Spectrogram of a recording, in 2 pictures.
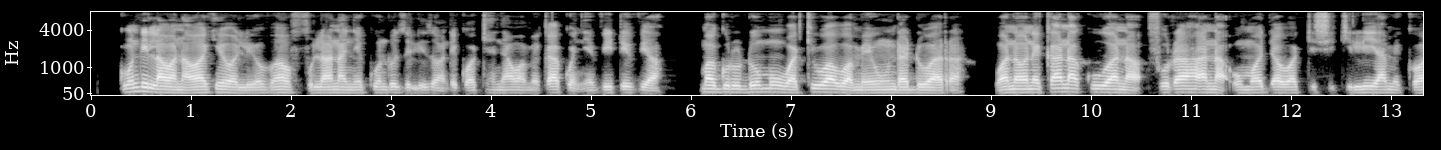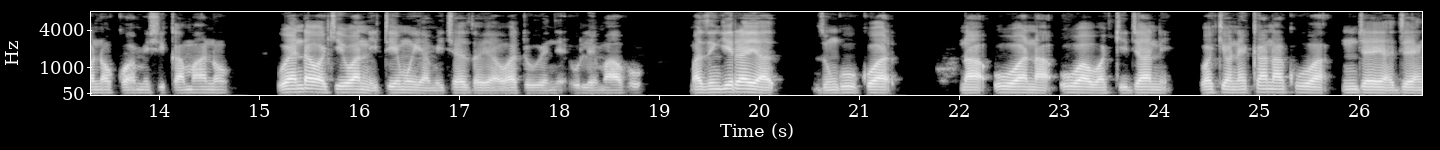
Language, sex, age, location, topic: Swahili, male, 18-24, Kisumu, education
